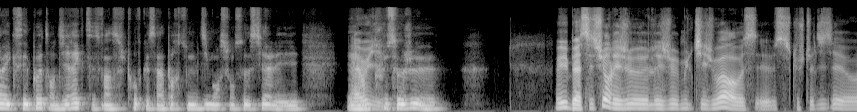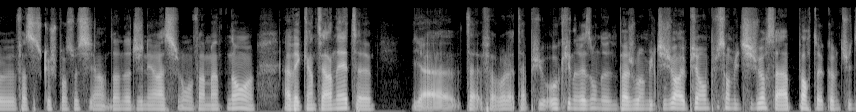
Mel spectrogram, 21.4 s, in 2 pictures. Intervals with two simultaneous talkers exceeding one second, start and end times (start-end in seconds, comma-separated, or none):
none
